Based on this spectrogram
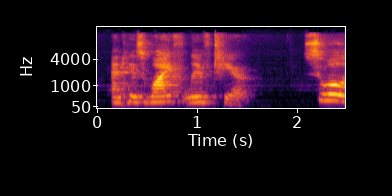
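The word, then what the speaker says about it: Soule: Sewell is spelled S-O-U-L-E.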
